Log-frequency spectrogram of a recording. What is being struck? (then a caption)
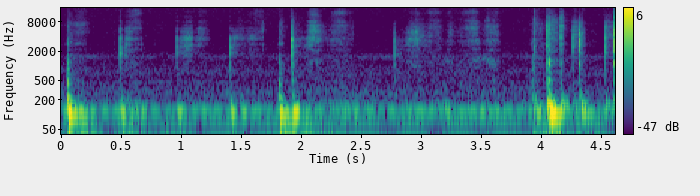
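Paperback book cover. A long fingernail traces across the cover of a paperback coloring book, making soft, bright scratching strokes, then fingertips tap the cover with short, dull taps. A low, steady hum runs underneath throughout.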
